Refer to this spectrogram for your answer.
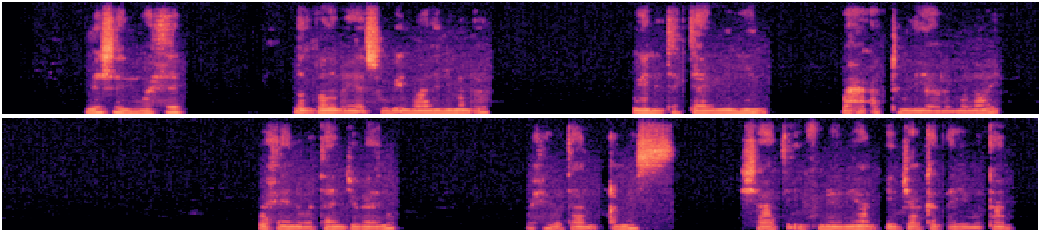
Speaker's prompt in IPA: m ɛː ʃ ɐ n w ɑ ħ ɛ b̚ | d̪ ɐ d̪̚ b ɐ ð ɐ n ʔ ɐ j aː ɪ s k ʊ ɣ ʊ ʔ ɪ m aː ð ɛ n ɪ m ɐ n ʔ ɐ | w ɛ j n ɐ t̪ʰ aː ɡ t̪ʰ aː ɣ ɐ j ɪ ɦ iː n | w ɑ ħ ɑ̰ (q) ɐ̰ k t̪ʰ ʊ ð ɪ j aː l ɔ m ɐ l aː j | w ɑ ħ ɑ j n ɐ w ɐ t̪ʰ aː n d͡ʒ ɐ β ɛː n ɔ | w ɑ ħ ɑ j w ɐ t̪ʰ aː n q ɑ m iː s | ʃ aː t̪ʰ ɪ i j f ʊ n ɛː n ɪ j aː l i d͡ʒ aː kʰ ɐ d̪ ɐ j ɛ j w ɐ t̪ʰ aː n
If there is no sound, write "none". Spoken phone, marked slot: ʔ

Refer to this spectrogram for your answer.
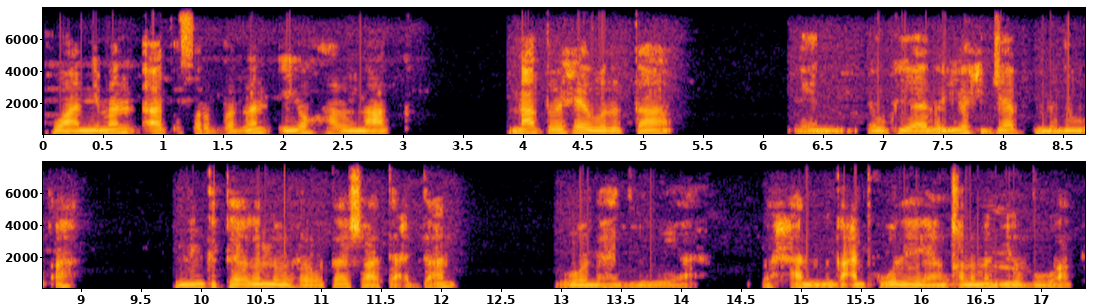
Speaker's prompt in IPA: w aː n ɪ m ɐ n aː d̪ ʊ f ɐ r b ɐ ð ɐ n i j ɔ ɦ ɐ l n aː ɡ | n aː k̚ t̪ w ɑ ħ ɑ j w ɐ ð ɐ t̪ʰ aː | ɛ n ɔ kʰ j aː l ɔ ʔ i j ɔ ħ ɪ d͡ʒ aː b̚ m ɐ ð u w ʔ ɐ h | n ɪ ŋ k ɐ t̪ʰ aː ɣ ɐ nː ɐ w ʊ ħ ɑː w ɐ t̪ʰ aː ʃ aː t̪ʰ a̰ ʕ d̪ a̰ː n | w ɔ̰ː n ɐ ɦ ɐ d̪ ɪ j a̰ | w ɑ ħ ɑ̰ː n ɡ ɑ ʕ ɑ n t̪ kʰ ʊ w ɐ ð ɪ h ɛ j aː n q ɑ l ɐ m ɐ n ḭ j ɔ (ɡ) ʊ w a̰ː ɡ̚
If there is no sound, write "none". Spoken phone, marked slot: b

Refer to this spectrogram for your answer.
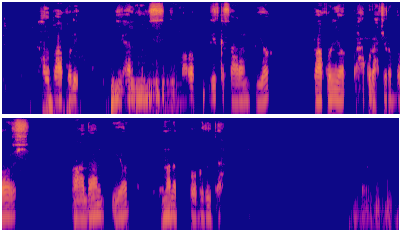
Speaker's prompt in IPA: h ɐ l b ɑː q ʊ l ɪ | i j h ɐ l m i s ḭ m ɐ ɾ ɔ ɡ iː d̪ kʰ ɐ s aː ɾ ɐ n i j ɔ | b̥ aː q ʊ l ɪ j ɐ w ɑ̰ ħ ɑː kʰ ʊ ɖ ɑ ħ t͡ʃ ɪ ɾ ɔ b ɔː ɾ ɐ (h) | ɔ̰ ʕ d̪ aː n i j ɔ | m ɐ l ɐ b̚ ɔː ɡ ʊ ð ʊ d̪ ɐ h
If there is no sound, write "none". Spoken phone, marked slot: ʃ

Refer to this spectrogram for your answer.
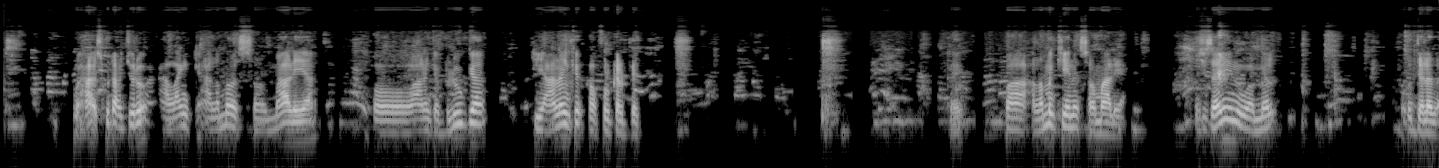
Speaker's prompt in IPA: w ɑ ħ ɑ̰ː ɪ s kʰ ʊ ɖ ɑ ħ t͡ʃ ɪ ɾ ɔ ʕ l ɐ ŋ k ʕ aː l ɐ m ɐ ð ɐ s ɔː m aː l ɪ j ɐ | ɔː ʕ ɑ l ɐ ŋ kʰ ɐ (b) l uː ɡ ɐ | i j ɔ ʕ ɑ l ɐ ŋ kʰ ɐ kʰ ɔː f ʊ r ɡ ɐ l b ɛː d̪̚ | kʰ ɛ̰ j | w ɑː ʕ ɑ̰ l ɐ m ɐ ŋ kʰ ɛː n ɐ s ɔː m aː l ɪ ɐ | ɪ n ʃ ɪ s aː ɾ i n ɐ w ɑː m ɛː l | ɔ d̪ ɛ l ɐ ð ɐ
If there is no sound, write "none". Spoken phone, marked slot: b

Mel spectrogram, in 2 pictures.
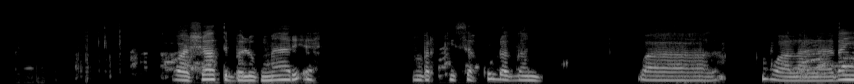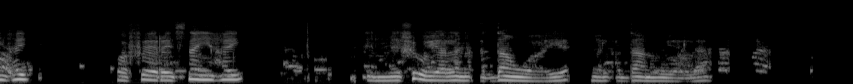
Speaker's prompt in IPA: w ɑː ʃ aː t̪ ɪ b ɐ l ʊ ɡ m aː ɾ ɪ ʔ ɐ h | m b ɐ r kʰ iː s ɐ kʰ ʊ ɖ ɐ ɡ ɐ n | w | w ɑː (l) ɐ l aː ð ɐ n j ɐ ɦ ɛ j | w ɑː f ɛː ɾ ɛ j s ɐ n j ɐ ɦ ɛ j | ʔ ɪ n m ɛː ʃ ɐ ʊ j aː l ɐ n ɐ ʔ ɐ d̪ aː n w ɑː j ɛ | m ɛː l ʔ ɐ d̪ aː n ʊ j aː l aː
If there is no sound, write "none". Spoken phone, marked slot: l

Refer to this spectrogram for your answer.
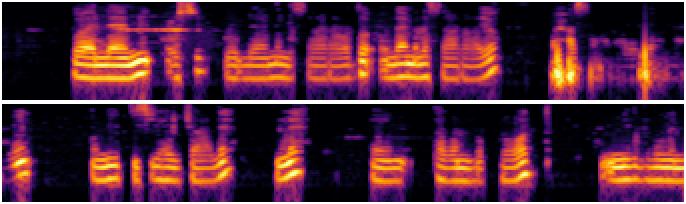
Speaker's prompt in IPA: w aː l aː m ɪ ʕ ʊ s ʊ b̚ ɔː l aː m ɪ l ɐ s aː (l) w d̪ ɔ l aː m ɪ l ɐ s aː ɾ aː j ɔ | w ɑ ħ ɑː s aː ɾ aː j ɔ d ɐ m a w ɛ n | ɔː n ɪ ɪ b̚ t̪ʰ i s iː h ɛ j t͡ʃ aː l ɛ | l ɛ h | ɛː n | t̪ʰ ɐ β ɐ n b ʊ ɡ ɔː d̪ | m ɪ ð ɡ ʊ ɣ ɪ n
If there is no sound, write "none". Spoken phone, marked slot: ɾ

